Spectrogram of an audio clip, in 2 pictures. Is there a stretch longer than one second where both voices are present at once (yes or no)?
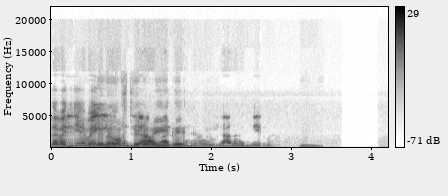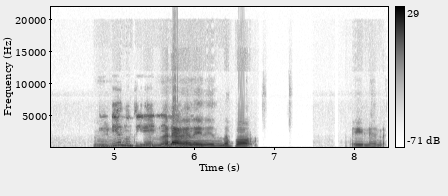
yes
